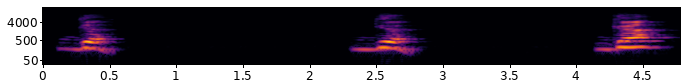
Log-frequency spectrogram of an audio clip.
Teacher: It is not continuous. G G is a stop sound. We make it with a burst of air. So there under the word great, you should have a letter V for voiced and an S for stopped.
